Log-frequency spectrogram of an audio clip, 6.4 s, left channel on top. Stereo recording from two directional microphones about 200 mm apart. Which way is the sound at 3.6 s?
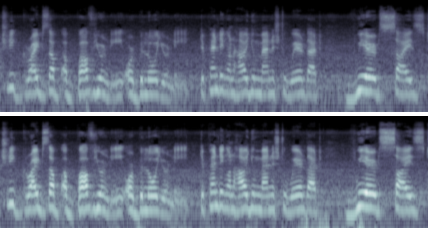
20° right (ahead or behind).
